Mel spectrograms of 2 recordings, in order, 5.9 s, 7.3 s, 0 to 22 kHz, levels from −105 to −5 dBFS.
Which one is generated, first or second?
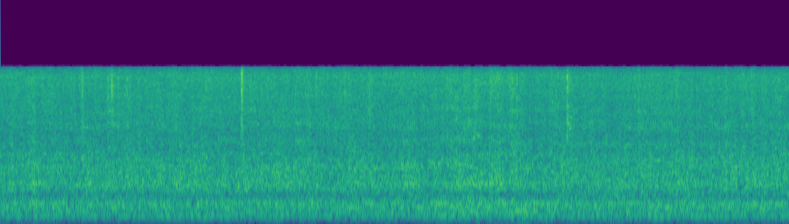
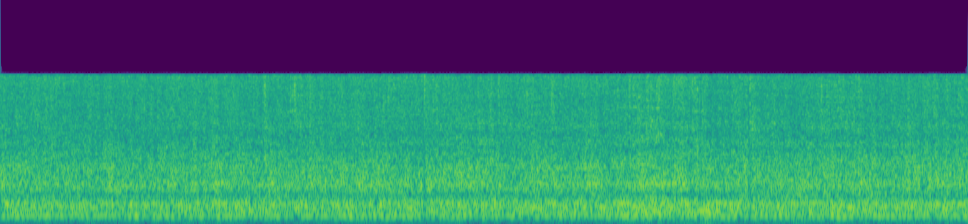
first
